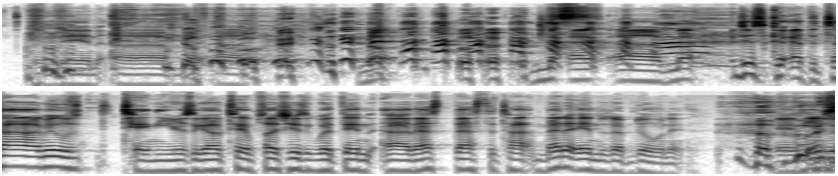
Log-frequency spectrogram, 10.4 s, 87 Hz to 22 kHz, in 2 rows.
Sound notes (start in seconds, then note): 0.1 laughing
